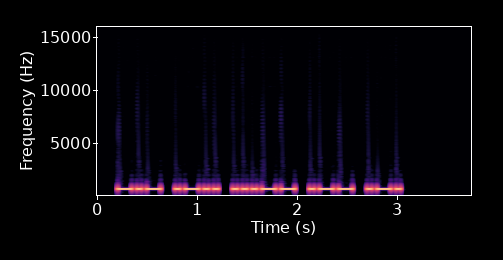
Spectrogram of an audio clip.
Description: Morse code, heard as a keyed tone, about 25 wpm, 700 Hz. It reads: KL3WR
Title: USA Call Signs - 5 Characters - 25wpm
